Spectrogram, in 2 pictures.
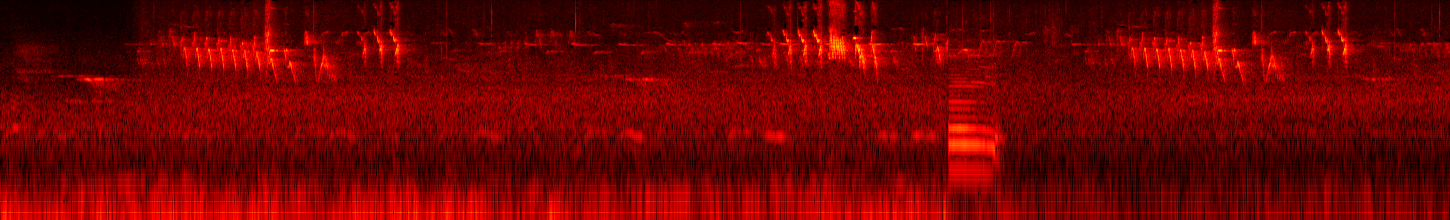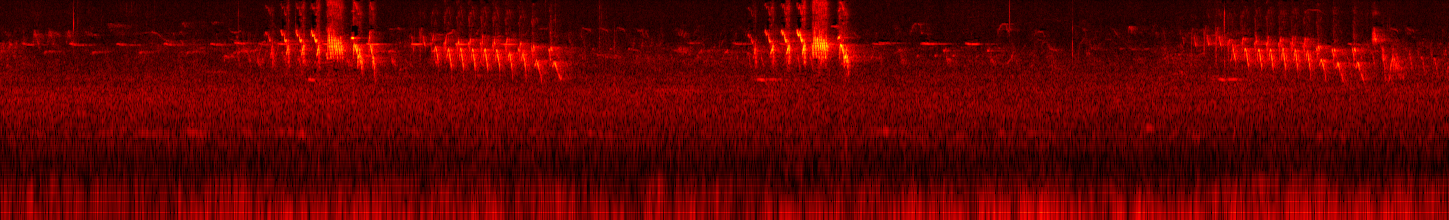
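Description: A songbird singing short, fast trilled phrases, about seven in all, a few seconds apart, over a faint steady outdoor hiss.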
